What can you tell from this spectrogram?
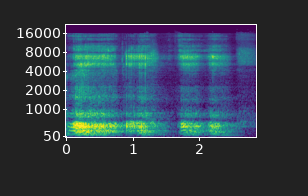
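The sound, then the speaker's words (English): A person snoring loudly: two long, rasping snores in a row, each a rough, rattling inhale with a brief pause between them and no talking. “Now in our high-tech world, there are all kinds of sleep hacks that deal with snoring, like noise-canceling headphones or sound machines or even these funny-looking shirts with balls on the back to force snorers to sleep on their side.”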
